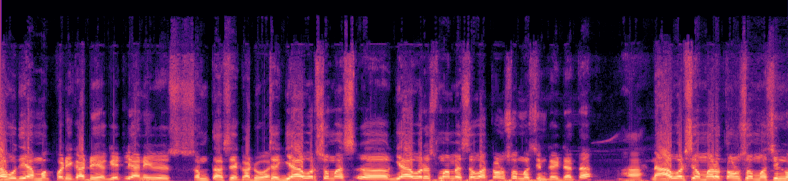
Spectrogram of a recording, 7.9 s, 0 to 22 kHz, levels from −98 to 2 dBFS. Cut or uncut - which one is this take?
cut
